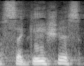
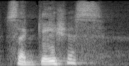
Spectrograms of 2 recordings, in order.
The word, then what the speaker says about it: sagacious: Under point 13 in the outline, I simply call this six supplemental sagacious sayings. I was mispronouncing sagacious, and somebody had a dictionary and looked it up. Sagacious, with a hard G sound, sagacious.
